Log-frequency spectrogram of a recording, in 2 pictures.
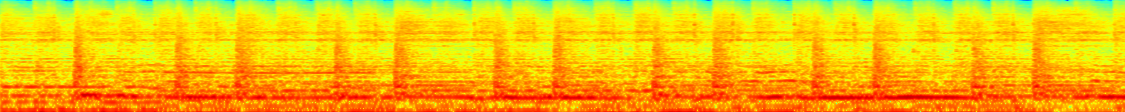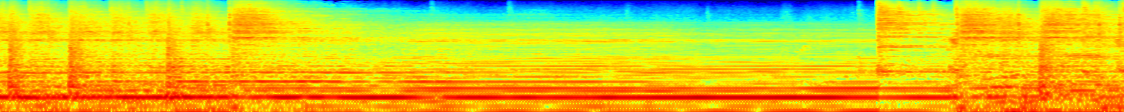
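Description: Live rock jam: electric guitar played over a full drum kit with a steady beat. About two-thirds of the way through the drums drop out and held notes ring on alone for several seconds, then the drums come back in with a cymbal crash near the end.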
